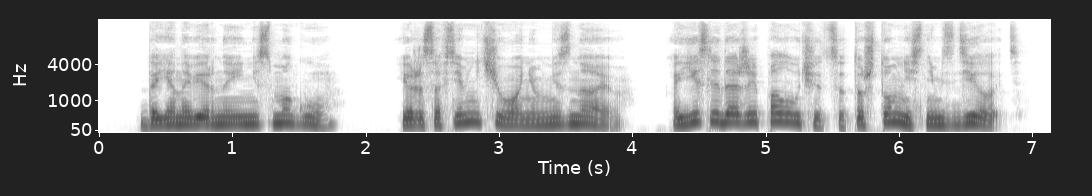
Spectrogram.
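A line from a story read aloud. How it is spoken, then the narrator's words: Calm reply. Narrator (Russian): спокойно ответила Аня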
